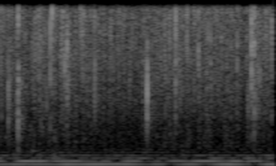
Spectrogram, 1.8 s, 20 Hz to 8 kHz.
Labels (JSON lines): {"label": "biophony, midshipman", "recorder": "SoundTrap 500"}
